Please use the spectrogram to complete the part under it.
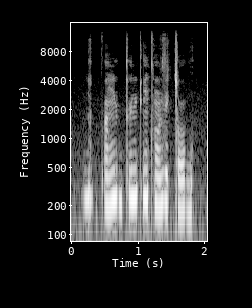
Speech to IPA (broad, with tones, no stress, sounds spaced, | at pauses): ɡ ʉ˦˥ k pʼ ɐ̃˩˥ ŋ ʉ˥˧ ɡ kʼ ʉ˦˥ n kʼ ĩ˦˥ tʰ õ˩˥ z ɪ˩˥ ǀ o˩˧˩ ɡ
